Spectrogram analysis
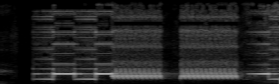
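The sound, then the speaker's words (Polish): A loud siren sounds from a police road-traffic accident emergency vehicle. It alternates between a high and a low tone, switches to a rapid warbling wail that breaks off briefly, and then returns to the two-tone pattern. “Ambulans pogotowia wypadkowego ruchu drogowego.”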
